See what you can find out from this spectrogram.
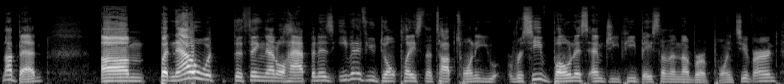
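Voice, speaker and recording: Male podcast host, casual gamer chat, slightly high pitch, dry sound, playful banter. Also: a little fast, dry recording. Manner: animated, teasing banter with co-host.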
